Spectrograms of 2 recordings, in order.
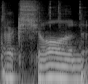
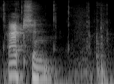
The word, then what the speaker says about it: Akshan: how you pronounce her people pronounce akshan akshan but i think it's action it's an an it's like an anagram or whatever of the word action they're trying to be clever exon it's just action i can see through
